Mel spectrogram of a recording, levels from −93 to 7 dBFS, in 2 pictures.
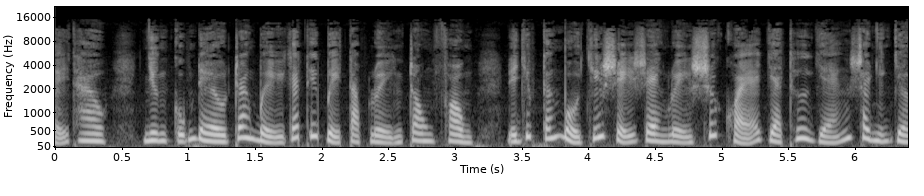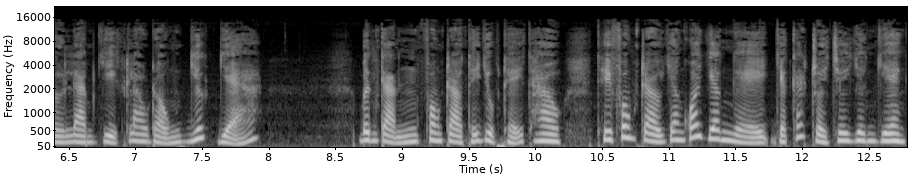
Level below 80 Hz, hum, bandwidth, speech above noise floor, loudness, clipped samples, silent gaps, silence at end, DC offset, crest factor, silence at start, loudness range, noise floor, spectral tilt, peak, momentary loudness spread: -42 dBFS; none; 14.5 kHz; 35 dB; -19 LUFS; under 0.1%; none; 0 s; under 0.1%; 16 dB; 0 s; 4 LU; -54 dBFS; -5.5 dB/octave; -2 dBFS; 6 LU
